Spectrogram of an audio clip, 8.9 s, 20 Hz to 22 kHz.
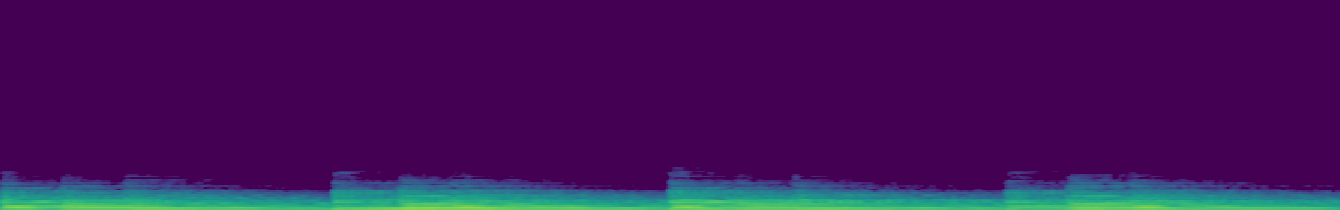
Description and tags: s piano loop 1
My record-tapeish Casio synth’s piano one more time! And it loops perfectly.
piano, calm, loop, tape, phrase, reverb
